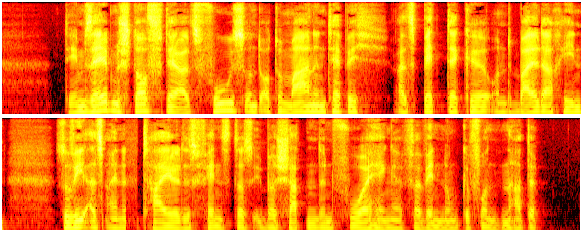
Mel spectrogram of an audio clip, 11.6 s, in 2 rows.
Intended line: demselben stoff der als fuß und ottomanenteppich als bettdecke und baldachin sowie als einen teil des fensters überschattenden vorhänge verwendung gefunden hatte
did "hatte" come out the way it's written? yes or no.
yes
